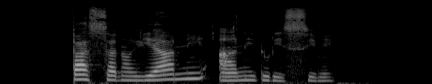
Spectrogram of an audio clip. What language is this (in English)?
Italian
